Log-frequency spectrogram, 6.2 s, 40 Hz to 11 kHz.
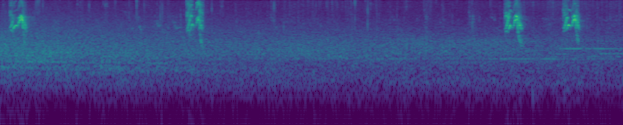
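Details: Sparrows gathering at food at a shrine in Japan, 26 March 2017, giving short high double chirps at irregular intervals, with quiet stretches between them and a faint steady hum.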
